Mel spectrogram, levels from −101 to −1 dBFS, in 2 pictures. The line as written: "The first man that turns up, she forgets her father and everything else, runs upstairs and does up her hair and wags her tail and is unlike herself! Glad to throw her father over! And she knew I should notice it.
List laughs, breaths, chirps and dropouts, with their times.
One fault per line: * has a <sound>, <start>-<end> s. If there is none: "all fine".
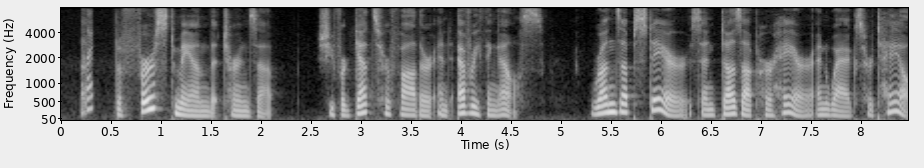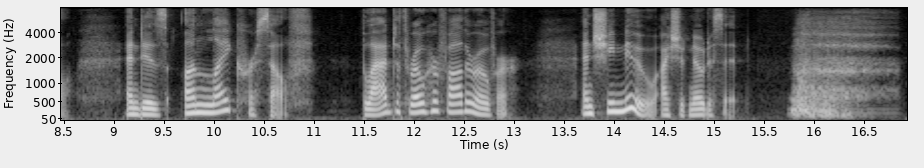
* has a laugh, 0.2-0.3 s
* has a sigh, 15.7-16.9 s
